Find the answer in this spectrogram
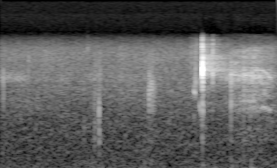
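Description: Computer mouse clicking: a couple of faint clicks, then one sharp, loud click about a second and a half in.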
